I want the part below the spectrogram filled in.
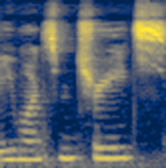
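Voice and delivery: put-on quick, little, baby-talk voice. Retelling calling a cat over with treats, in a little baby voice for cats. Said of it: "in my little voice I use for my cats".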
